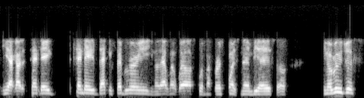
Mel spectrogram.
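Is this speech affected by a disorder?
No.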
